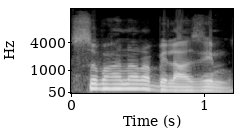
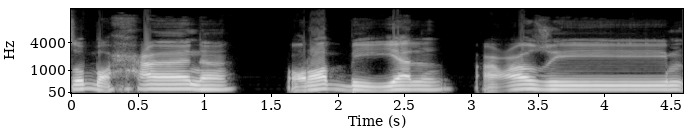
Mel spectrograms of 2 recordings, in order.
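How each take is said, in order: First: The middle word is said 'rabbil', without a 'y'. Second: The middle word is said 'rabbiyal', with a 'y'. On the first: The speaker calls it wrong. "যদি এভাবে পড়ি তাহলে উচ্চারণের এখানে ভুল হয়ে যাবে।" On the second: The speaker calls it right. "এভাবে করে বলতে হবে।"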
